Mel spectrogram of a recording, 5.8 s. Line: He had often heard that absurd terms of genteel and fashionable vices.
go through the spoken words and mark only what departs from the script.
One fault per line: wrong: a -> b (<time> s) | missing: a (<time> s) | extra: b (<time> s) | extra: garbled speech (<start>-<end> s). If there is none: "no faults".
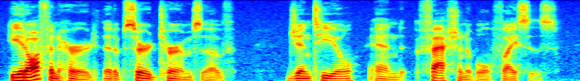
no faults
